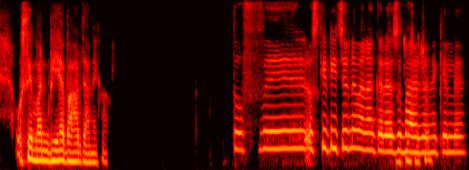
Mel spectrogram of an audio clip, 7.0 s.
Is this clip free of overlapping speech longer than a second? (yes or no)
yes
